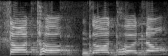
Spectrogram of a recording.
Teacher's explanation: आपका जो त वर्ग होता है वो आपका दंत से उच्चारित होता है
